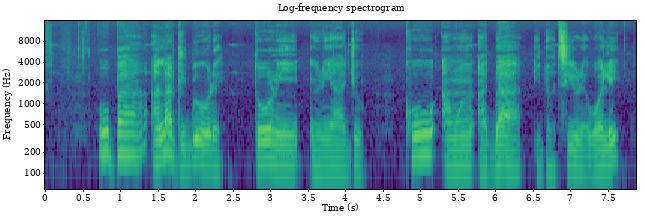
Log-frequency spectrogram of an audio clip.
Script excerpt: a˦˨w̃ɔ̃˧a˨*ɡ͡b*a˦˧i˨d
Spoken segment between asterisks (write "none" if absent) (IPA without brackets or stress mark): ɡ͡b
